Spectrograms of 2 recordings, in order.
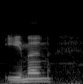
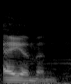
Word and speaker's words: Eamon: in this game that his name is pronounced eamonn because while i can see that it really looks like it should be amen which sounds way more like fantasy to me than eamonn eamon just sounds like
